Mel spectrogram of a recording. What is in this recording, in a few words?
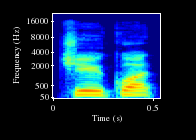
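"豬骨", Cantonese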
